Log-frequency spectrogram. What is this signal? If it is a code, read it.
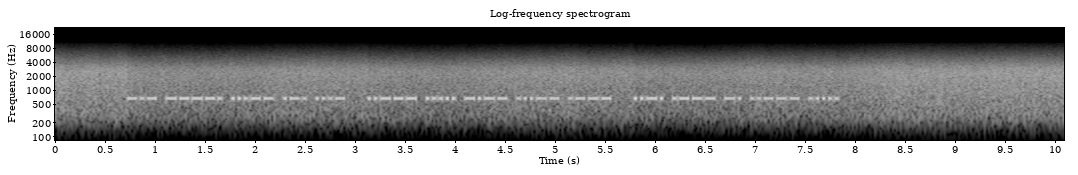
Morse code, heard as a keyed tone, machine-sent, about 37 wpm, 670 Hz, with radio static. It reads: K93RV 25Y3J FJN25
